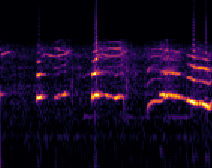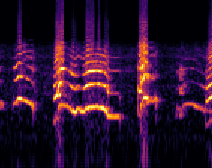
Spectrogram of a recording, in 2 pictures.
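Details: Huskies in the morning, vocal about needing to go out; one named Holly gives a rapid run of yodelling, wavering howls and yips, with sharp clicks and a woman's voice nearby.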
